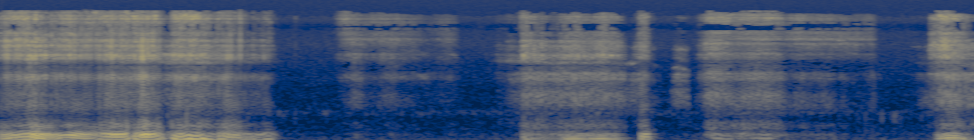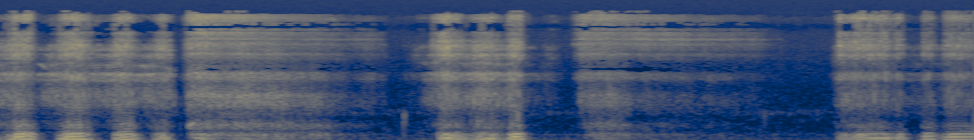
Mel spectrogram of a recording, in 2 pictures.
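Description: A Weimaraner snores while asleep, each breath a low, rattling rumble. The snores come in uneven bursts, some stuttering into quick snorts, with silent gaps of a second or two between them.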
